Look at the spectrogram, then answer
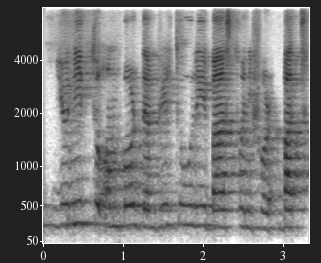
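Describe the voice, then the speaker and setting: The room echo is audible. A woman speaks at a fairly slow pace. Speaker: workplace expert. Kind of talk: panel discussion. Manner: passionate.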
